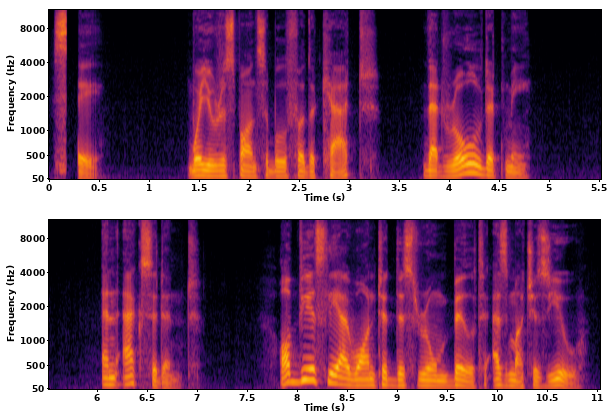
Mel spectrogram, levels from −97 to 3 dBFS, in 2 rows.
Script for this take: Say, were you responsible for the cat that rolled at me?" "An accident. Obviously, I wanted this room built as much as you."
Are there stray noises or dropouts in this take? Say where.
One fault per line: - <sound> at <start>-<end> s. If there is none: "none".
- dropout at 0.2-0.3 s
